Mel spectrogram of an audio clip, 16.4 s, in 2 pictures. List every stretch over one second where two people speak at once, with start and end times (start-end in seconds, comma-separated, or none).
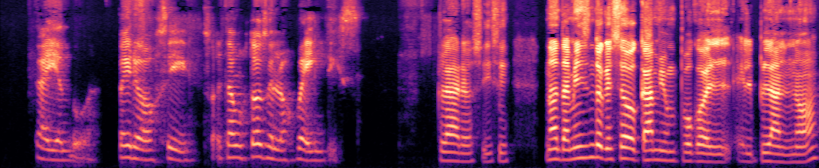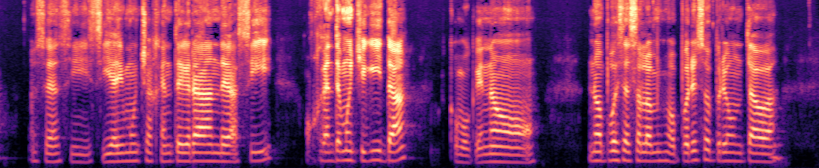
none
